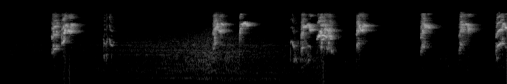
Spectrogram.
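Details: Rosy-faced lovebird giving sharp, shrill chirps roughly every half second, with a soft rushing background noise, possibly passing traffic, early on.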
